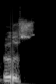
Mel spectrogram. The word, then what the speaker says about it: Booz: I think the pronunciation is Booz. Is that the last name? Is that correct, Julia? Booz? Boost. Yeah. Booz.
